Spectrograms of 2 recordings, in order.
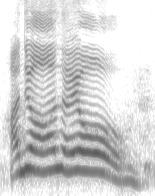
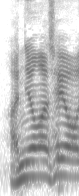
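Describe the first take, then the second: First: It is mumbled, like a toothless old man. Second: It is said clearly, with normal articulation.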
